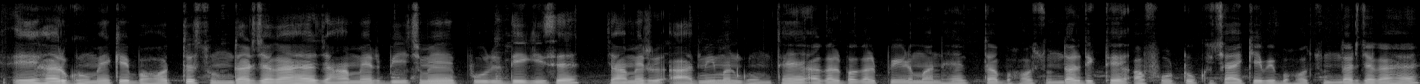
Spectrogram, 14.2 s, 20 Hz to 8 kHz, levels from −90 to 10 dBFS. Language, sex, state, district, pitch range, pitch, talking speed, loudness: Chhattisgarhi, male, Chhattisgarh, Raigarh, 115-130 Hz, 120 Hz, 155 wpm, -27 LUFS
